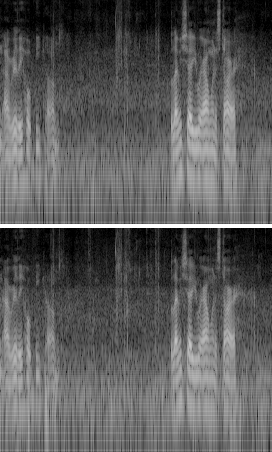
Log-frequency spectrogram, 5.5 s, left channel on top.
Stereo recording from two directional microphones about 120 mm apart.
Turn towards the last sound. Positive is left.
turn(degrees=55)  # may be behind; listen again after turning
